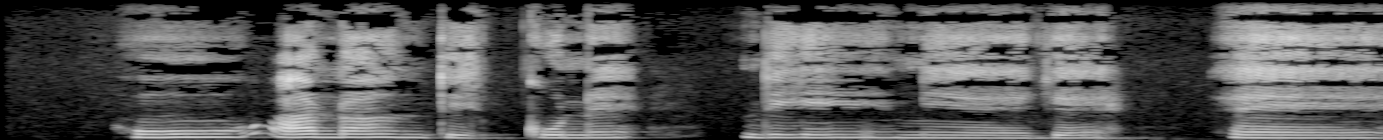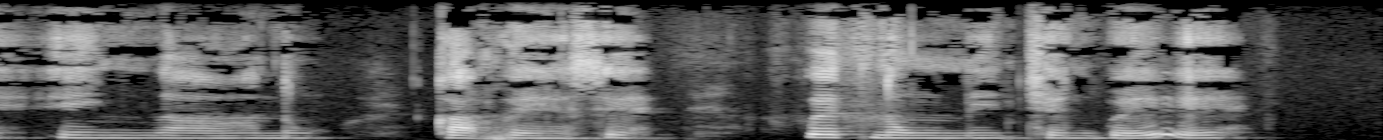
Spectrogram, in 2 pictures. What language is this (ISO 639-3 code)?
cut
